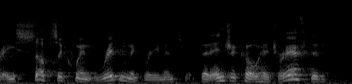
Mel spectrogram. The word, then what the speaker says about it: Engico: And then at Engico's insistence, uh, and that's the pronunciation we used at trial was Engico, uh,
